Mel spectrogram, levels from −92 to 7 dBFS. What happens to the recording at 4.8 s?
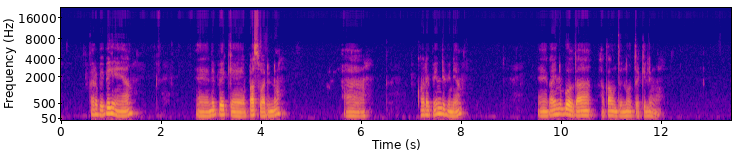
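At 4.8 s the speech carries the same Opus compression damage heard across the whole clip, not a separate event there. Every band keeps its energy, but short of bits the encoder fills bands with noise or folded copies of lower ones, so harmonics turn grainy and rough, consistent with roughly 24 kbps in the likely CELT music mode. A spectrogram shows content reaching 20.1 kHz, with smeared, speckled upper bands instead of clean harmonic lines.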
